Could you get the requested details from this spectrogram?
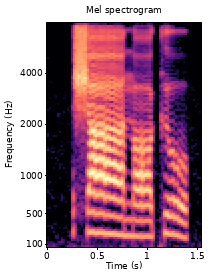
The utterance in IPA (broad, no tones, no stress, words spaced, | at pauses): ʃaːnɒː kʲo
